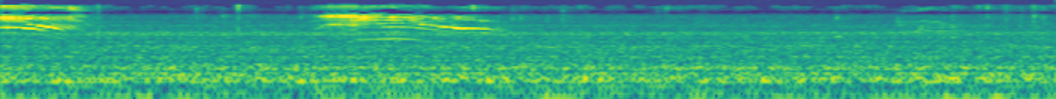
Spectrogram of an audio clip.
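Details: Immature youngest rescued kitten taking on its older sister: a short high meow, then a longer wavering meow that bends up and down, set against constant low mechanical hum.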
